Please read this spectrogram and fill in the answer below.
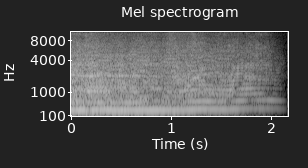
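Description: Motorcycle engine held at steady revs, rising slightly in pitch before fading out.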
